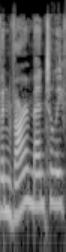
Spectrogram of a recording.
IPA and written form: ɪnˌvaɪərənˈmɛntli (environmentally)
